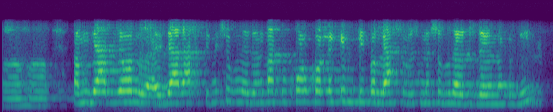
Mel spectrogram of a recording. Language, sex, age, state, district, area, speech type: Odia, female, 45-60, Odisha, Angul, rural, conversation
